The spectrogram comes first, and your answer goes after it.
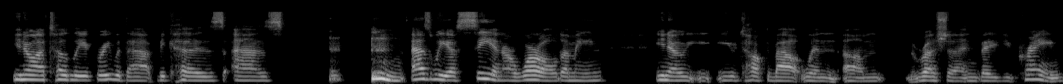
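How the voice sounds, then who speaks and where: A woman with a Southern US accent speaks at medium pitch. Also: ordinary pitch variation, moderate pace. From US South. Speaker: interviewer. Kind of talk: interview. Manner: halting, many fillers.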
